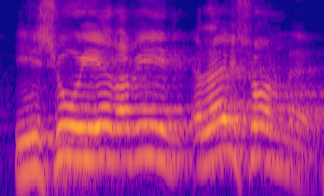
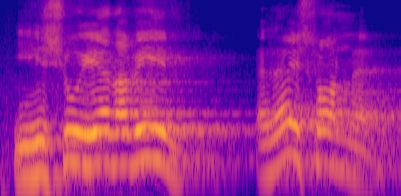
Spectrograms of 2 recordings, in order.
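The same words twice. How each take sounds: First: Higher, louder plea for mercy; louder retold cry. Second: Mild calling out to Jesus; half-voiced plea of the blind beggar; retold cry for mercy. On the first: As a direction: call out harder than the first time. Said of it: "φώναζε πιο δυνατά". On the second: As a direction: priest voicing the blind man's first call. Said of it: "έβαλε τις φωνές".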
